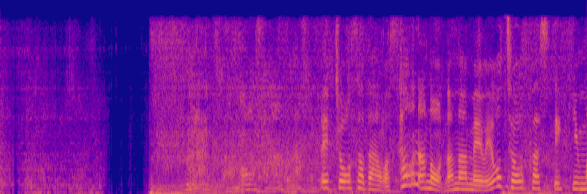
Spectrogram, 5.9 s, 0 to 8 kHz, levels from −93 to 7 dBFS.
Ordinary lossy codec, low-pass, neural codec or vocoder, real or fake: MP3, 64 kbps; 7.2 kHz; codec, 16 kHz, 4.8 kbps, FACodec; fake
